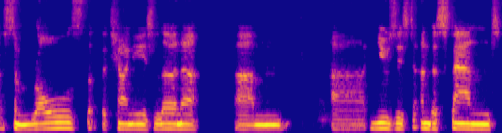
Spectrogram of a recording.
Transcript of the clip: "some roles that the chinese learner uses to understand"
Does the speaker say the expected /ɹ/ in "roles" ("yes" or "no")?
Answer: yes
